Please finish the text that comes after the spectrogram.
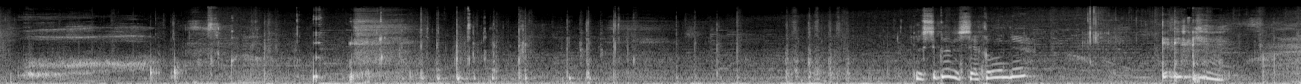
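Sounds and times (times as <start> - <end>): wet chewing mouth sounds: 2.1 - 6.4.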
